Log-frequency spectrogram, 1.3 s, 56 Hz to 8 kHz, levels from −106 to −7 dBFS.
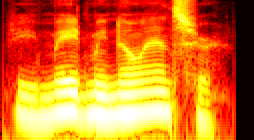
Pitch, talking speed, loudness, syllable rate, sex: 135 Hz, 235 wpm, -13 LUFS, 5.7 syllables/s, male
